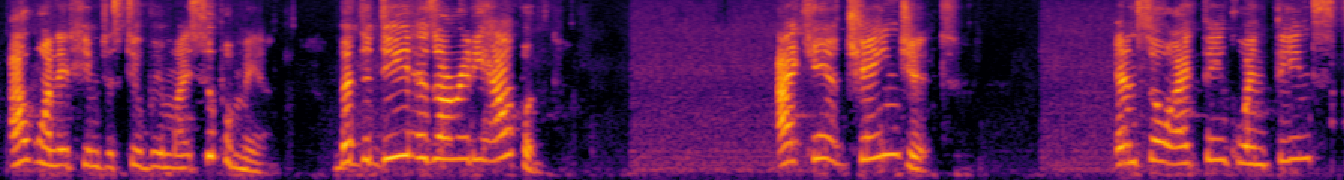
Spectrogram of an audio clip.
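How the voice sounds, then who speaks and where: A woman with a fairly high voice speaks on a panel in a close, dry recording. She gives personal testimony with feeling and emphasis, often checking in with short tag questions. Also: no echo, low-quality recording. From born in California, raised in Africa.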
